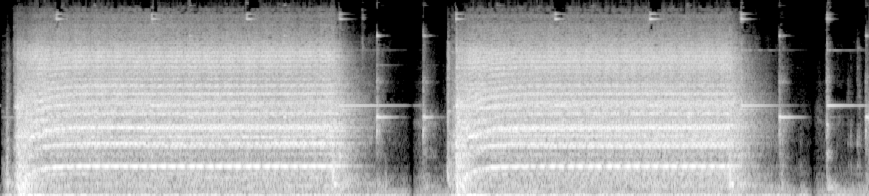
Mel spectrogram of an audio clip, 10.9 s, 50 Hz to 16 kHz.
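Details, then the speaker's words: 1985 Nissan 720 rebuilt engine, cranked with spark plugs out and ignition disconnected to build oil pressure before first start: two steady four-second bursts of starter whine, even cranking, no firing. "we are going to crank the engine get the oil pressure built up and make sure all the oil is everywhere it needs to be before we you know fire and run"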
